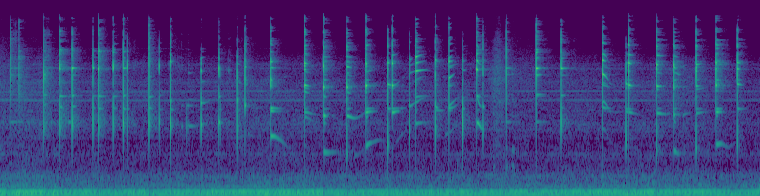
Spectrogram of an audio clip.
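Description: A small, clear, hollow glass jar, partly hidden behind a microphone, is tapped and clinked with long nails in a quick, uneven run of about three dozen light strikes. Each tap is a bright, high glassy clink with short pitched chirps that die away almost at once, over a steady low hum.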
